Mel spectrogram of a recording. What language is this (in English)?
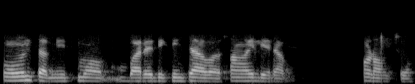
Nepali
